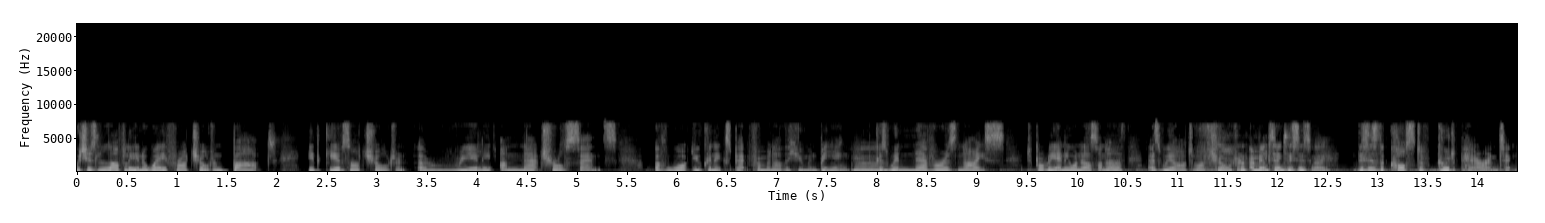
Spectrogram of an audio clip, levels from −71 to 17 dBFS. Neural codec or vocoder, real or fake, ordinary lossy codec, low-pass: none; real; AAC, 48 kbps; 7.2 kHz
